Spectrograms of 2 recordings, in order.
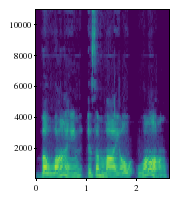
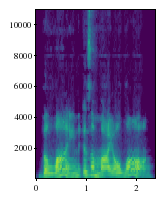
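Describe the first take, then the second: First: Even slower, every word clear; slow dictation. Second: Slow, clear dictation of the sentence. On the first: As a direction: say it slowly once more for listening. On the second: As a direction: read it slowly so children can write. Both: Shown as a demonstration. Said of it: "I'll say it again, listening carefully".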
